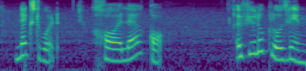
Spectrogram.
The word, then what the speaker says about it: خلق: Coming to the first alphabet, that is kha. Whenever you're reciting this kha letter, remember there is a kind of vibration in your throat.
